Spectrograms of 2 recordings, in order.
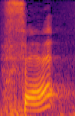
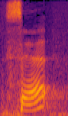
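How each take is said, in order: Both takes have the same delivery.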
